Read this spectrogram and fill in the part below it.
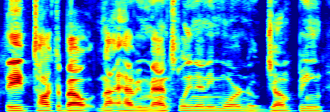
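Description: A man's voice: medium pitch, flat delivery, moderate pace. A young man co-hosting a casual podcast, ribbing his friends in slangy, offhand talk. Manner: teasing, slangy. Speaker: podcast co-host. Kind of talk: casual banter among friends.

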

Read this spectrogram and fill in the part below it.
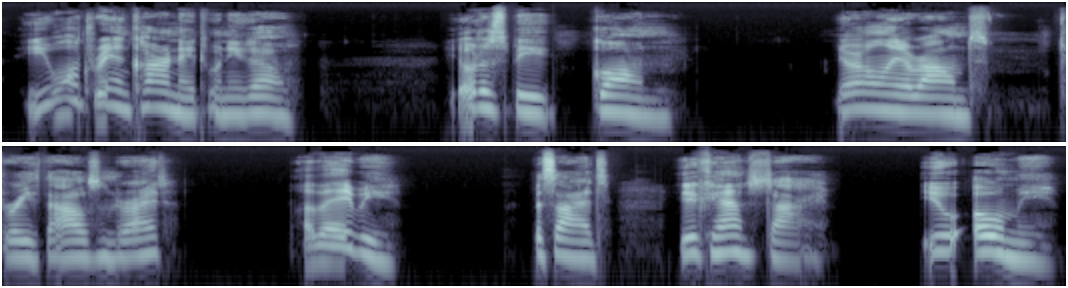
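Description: A woman's voice: medium pitch, no echo, natural voice. Sly male underworld deity, mocking and offhand, read by a woman, dry booth sound. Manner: teasing, offhand, sardonic.

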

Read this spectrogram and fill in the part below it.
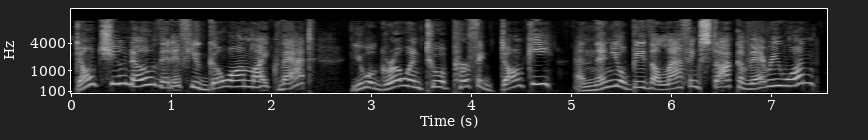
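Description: A storyteller voicing a wise old male talking cricket who lectures in a calm, preachy way, in a storybook reading. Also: medium pitch, moderate pace, dry recording, studio quality, pitched above the performer's own voice. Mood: calm lecturing.

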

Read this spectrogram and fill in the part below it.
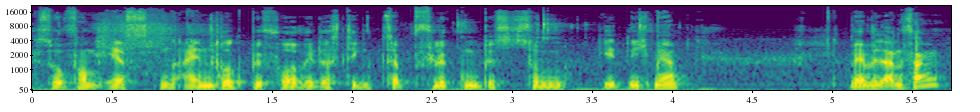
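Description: A man's voice: lowish voice, animated, normal speed, a little mellow. A man hosting a podcast in a casual, unscripted chat, often hesitating as he presents. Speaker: podcast host.

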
